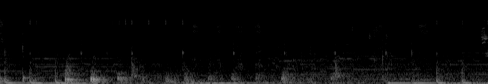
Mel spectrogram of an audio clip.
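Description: A pencil or pen scratches hatching lines onto paper, a steady run of quick, close, soft strokes with a light scratchy rhythm and no talking.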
